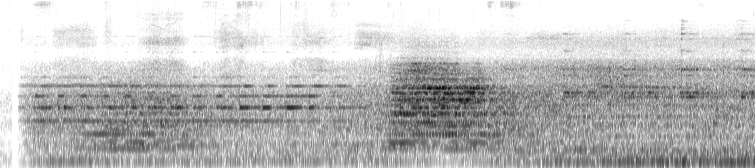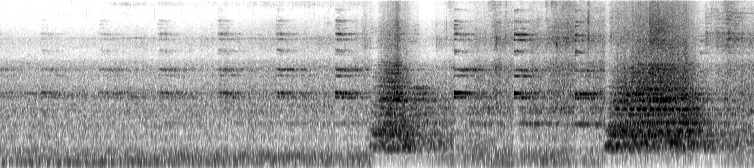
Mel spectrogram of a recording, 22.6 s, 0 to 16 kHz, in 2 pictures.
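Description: A southbound freight train led by an old AC-44CW locomotive rolls past with a loud, rising low rumble of wheels and engine, horn blasts sounding midway and again near the end, growing louder as it nears.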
